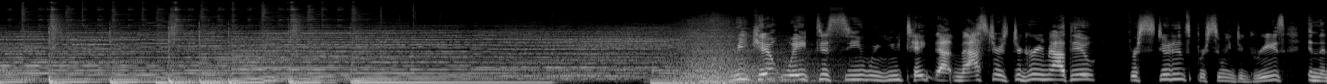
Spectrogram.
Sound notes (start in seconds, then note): 0.0 grand instrumental music; 6.1 transition whooshes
